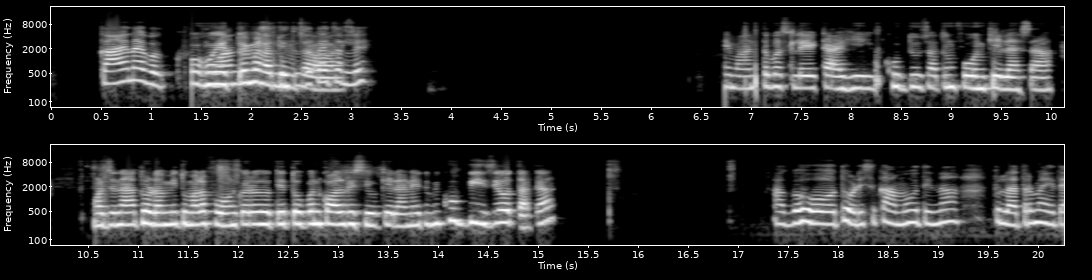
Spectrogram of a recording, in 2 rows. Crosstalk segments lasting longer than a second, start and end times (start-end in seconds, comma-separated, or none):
1.4-3.0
